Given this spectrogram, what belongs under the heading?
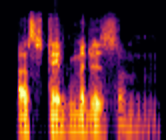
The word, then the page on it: astigmatism: American English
